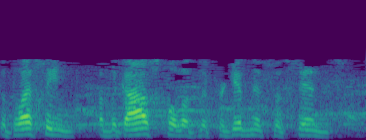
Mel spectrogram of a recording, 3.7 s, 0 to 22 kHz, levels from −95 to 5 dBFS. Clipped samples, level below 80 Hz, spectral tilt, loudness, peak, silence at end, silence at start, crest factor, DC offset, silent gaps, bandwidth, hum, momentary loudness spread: under 0.1%; under -90 dBFS; -8.5 dB/octave; -25 LUFS; -6 dBFS; 0 s; 0 s; 20 dB; under 0.1%; none; 4 kHz; none; 19 LU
